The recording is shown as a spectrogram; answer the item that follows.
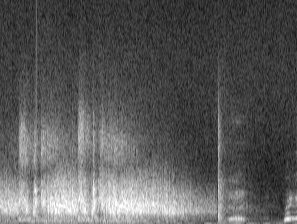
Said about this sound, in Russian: Курочкин выхватил из-за пазухи пистолет и принялся стрелять во все стороны.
